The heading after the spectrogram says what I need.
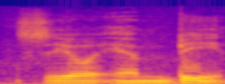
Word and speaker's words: comb: 说数字啊。COMB 它 COM 啊，它 B 也不发音，所以不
